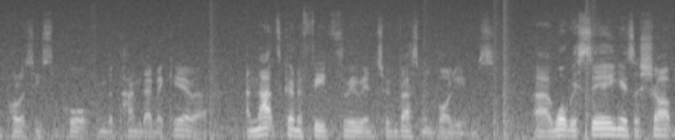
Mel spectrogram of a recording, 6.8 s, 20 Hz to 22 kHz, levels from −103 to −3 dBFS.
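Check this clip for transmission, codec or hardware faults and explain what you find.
No transmission, codec or hardware faults turn up in this speech clip. The room noise behind the speech sits about 13 dB below it and belongs to the recording itself.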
